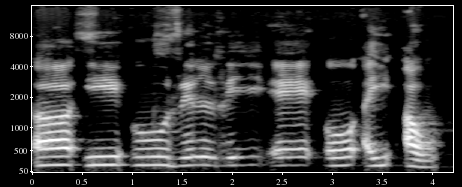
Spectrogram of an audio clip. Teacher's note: तो इन सभी का अभ्यांतर प्रत्न जो होता है वो क्या होता है विवृत होता है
